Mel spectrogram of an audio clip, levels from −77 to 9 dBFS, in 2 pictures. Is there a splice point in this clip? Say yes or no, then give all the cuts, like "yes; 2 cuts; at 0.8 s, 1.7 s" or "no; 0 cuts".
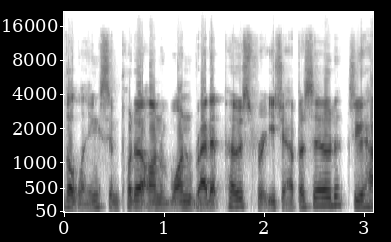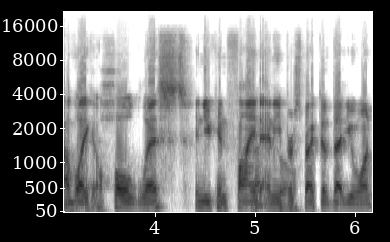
no; 0 cuts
